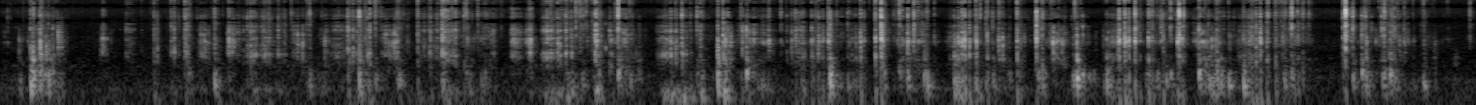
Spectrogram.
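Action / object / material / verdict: scrape / hard bar soap cut with a knife blade / soap / none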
